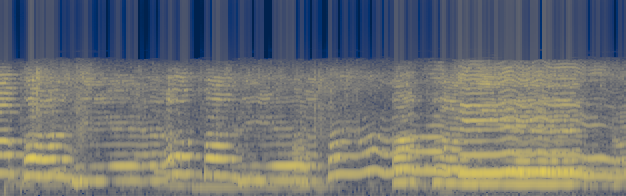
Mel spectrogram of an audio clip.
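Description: Voices singing held notes of a slow melody, a lower and a higher part sounding together and moving from note to note.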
